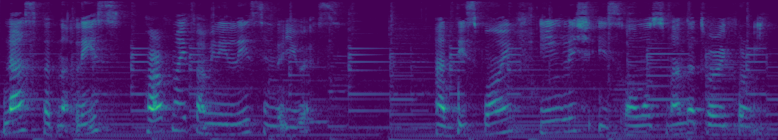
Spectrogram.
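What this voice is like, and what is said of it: Venezuelan Spanish accent in English. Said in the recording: “do I still sound as Sofia Vergara speaking my family? Also yes... this Venezuelan accent”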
